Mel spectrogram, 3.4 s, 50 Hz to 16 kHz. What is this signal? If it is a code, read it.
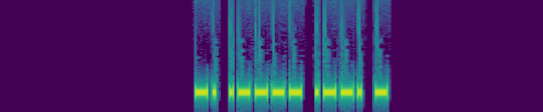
Morse code, heard as a keyed tone, about 44 wpm, 700 Hz. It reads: N1PT
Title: USA Call Signs - 2x Character Spacing - 45wpm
